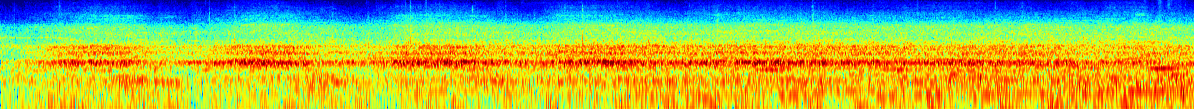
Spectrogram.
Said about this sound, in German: auf Bestellung quasi skandiert das Camp Nou Xavis Namen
